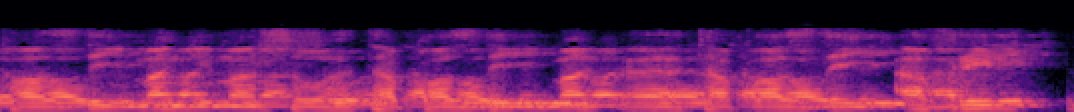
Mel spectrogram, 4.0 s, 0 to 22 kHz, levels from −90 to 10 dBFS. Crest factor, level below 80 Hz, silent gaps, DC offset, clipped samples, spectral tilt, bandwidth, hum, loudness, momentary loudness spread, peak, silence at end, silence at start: 14 dB; -66 dBFS; none; under 0.1%; under 0.1%; -5 dB/octave; 7.6 kHz; none; -22 LUFS; 2 LU; -8 dBFS; 0 s; 0 s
